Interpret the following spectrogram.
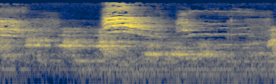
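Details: A cat in a cat room meows several times indoors, with drawn-out, wavering cries and a brighter, louder wail in the middle, then ending on a short rising meow.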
